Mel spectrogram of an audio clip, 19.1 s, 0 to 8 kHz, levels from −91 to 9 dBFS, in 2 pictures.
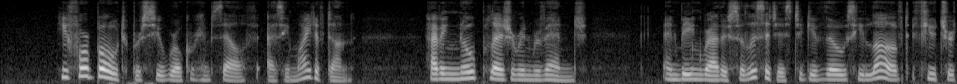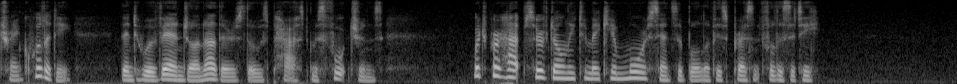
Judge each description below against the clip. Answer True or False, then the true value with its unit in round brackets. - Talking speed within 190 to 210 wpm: False (155 wpm)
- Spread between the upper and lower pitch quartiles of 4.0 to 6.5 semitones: True (5.1 semitones)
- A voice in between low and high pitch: True (175 Hz)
